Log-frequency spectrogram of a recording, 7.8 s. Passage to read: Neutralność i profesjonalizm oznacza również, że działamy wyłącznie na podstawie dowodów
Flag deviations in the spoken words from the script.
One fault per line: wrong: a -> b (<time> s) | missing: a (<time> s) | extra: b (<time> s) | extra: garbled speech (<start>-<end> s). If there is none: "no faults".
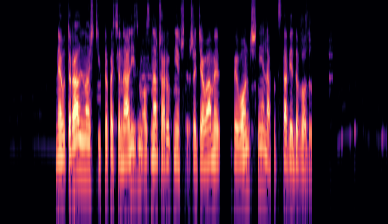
no faults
